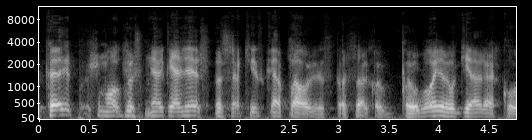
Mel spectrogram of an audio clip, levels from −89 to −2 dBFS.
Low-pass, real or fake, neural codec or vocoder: 10.8 kHz; fake; codec, 24 kHz, 1.5 kbps, HILCodec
